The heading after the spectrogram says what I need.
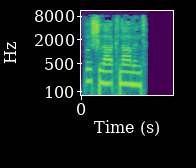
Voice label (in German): "beschlagnahmend", German; adjectives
